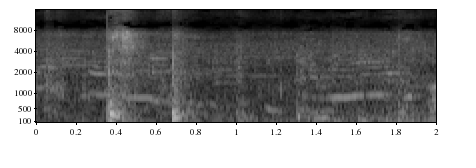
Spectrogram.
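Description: Two boxing-glove punches smacking into focus mitts in quick succession, about a third of a second apart.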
